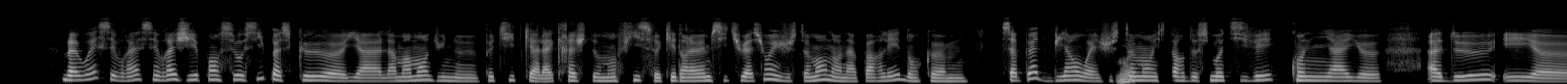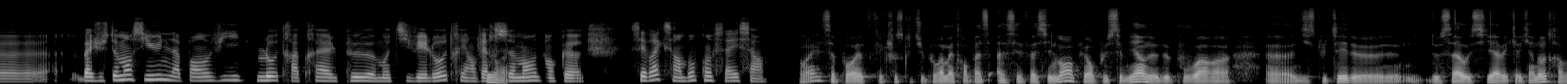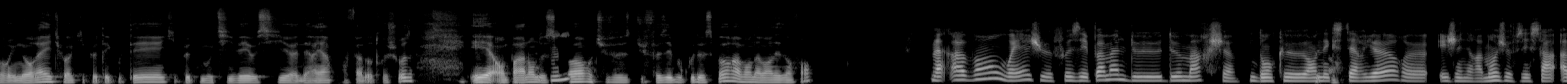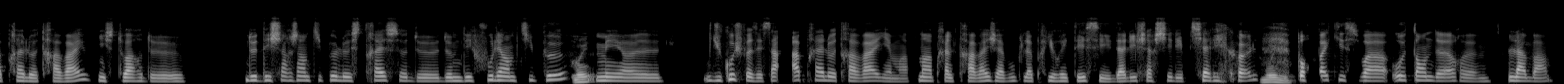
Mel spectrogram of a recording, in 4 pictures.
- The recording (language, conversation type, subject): French, advice, Comment puis-je trouver un équilibre entre le sport et la vie de famille ?
- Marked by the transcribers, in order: stressed: "assez"; stressed: "après"; laughing while speaking: "à l'école"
